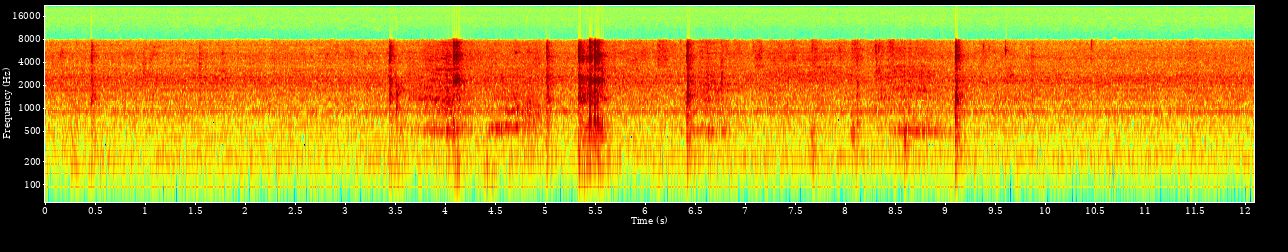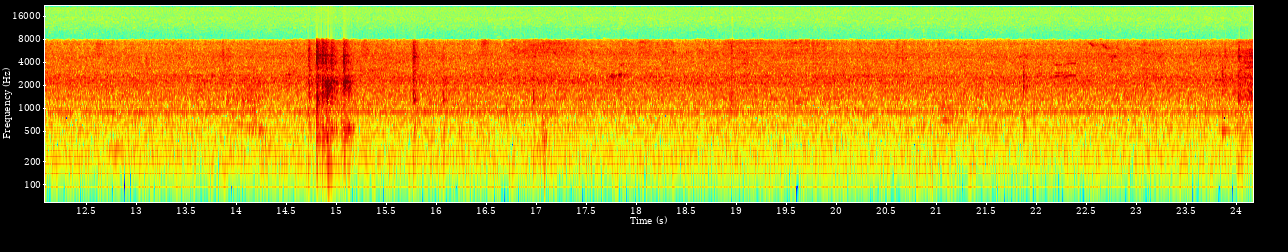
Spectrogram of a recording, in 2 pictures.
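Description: Quiet room tone with a faint steady hum. A few brief scrapes and taps from a wide flat brush dabbing and stroking watercolour paper come in a cluster a few seconds in, with single ones about halfway through.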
